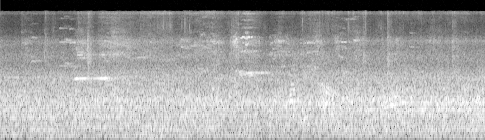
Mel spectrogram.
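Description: Steady rumble and rail noise of an MTR M-Train electric multiple unit running, heard inside the passenger car. There are two brief high squeaks, about a second in and again midway.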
